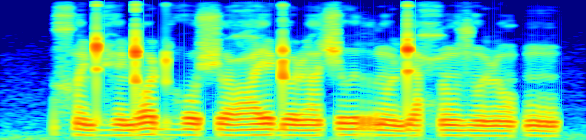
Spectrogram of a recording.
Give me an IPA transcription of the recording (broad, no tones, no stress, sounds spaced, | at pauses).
χ ẽ ɖʱ ẽ ɖ ɔ ɖʱ o ʃ ɵ ʕ e ɖ o ɭ ã ʃ ɯ r õ ɖ e ħ õ z õ ɭ ɔ̃ ʔ ũ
